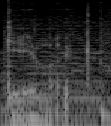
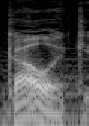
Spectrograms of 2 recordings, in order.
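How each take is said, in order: First: The word has the Irish pronunciation. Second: The word has the British pronunciation. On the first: "we Americans tend to use the Irish pronunciation of Gaelic" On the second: "it's pronounced Gaelic in Britain"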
